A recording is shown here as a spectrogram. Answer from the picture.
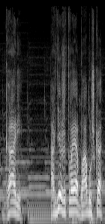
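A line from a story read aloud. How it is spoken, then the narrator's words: Plain. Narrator (Russian): спросил Буч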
